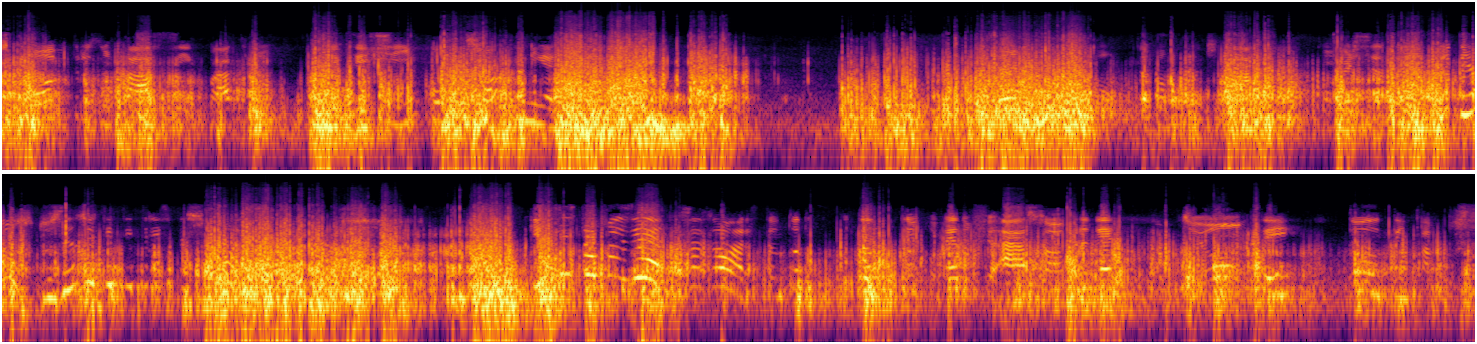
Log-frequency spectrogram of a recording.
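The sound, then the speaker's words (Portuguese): Loud gusts of wind buffet the microphone throughout in Parque Barigui, Curitiba, as rain approaches, producing a constant roaring rumble with sharp bursts, while a person talks underneath the noise. “Ai, tá ventando muito porque vai chover.”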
